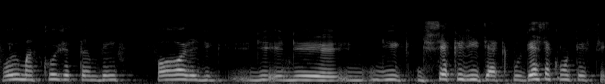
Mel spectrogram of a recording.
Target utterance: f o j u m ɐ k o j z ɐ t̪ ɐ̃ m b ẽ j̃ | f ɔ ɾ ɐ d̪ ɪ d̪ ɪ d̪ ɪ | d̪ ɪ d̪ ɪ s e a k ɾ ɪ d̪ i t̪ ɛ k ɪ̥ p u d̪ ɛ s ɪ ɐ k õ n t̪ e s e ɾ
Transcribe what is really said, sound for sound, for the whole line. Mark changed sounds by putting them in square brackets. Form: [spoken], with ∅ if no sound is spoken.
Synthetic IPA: f o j u m ɐ k o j z ɐ t̪ ɐ̃ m b ẽ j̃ | f ɔ ɾ ɐ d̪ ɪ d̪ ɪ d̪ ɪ | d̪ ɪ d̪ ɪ s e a k ɾ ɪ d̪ i t̪ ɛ k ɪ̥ p u d̪ ɛ s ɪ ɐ k õ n t̪ e s e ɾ

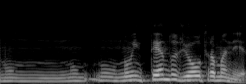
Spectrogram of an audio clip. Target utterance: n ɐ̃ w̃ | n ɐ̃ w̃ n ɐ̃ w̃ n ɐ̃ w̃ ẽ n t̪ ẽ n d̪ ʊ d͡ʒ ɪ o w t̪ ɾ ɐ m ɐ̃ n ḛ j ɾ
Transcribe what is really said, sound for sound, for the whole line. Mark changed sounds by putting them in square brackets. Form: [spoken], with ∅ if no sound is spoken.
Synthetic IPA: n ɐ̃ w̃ | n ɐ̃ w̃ n ɐ̃ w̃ n ɐ̃ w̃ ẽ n t̪ ẽ n d̪ ʊ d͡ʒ ɪ o w t̪ ɾ ɐ m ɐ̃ n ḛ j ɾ

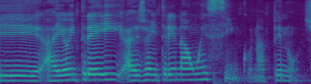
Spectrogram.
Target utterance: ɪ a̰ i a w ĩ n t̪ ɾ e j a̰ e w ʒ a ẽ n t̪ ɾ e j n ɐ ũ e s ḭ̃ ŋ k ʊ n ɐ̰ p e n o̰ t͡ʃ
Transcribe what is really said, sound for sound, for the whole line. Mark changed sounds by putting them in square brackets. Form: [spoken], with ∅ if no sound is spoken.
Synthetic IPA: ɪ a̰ i [e] w [ẽ] n t̪ ɾ e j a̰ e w ʒ a ẽ n t̪ ɾ e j n ɐ ũ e s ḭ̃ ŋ k ʊ n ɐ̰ p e n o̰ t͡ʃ

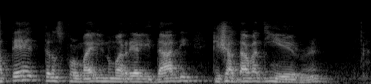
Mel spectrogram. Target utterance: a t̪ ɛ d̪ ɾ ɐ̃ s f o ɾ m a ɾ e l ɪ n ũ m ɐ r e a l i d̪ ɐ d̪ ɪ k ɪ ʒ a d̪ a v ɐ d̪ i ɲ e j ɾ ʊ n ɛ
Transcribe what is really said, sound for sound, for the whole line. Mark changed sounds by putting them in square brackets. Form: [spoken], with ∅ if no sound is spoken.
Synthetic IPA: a t̪ ɛ [t̪] ɾ ɐ̃ s f o ɾ m a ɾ e l ɪ n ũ m ɐ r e a l i d̪ [a] d̪ ɪ k ɪ ʒ a d̪ a v ɐ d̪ i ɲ e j ɾ ʊ n ɛ

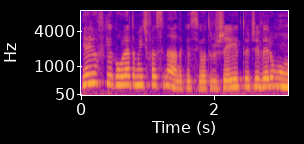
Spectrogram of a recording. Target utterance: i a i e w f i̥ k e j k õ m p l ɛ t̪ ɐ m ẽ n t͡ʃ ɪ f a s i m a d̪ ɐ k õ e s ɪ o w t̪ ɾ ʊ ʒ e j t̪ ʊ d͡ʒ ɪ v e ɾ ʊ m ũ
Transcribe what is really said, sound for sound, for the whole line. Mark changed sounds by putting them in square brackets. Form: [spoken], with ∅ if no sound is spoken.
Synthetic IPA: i a i e w f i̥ k e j k õ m p l ɛ t̪ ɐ m ẽ n t͡ʃ ɪ f a s i [n] a d̪ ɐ k õ e s ɪ o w t̪ ɾ ʊ ʒ e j t̪ ʊ d͡ʒ ɪ v e ɾ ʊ m ũ

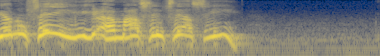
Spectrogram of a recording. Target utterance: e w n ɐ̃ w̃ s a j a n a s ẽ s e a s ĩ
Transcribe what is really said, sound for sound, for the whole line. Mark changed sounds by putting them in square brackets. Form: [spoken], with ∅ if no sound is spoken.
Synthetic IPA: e w n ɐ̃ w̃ s [e] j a [m] a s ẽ s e a s ĩ

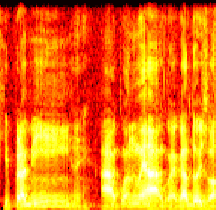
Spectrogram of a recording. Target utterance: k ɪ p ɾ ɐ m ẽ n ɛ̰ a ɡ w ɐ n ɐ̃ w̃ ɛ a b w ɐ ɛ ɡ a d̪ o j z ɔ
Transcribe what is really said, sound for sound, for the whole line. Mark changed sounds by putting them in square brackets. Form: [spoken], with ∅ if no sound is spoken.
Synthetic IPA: k ɪ p ɾ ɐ m [ĩ] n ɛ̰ a ɡ w ɐ n ɐ̃ w̃ ɛ a [ɡ] w ɐ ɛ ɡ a d̪ o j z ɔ

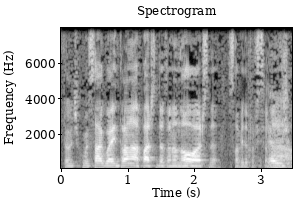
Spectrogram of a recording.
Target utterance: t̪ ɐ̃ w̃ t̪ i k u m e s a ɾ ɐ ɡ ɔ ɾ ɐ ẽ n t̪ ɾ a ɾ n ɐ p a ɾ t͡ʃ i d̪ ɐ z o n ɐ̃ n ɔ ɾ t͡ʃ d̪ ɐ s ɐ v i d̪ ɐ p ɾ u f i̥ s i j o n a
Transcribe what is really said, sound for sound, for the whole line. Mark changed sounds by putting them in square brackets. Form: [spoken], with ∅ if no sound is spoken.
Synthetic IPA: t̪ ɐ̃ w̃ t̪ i k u m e s a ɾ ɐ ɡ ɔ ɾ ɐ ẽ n t̪ ɾ a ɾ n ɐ p a ɾ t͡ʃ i d̪ ɐ z o n [ɐ] n ɔ ɾ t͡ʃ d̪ ɐ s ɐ v i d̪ ɐ p ɾ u f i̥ s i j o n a

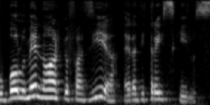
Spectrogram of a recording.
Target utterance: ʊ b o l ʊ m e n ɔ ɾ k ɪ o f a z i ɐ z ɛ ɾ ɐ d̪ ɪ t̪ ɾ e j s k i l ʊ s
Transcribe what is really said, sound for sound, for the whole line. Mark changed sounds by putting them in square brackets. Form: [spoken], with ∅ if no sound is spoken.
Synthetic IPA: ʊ b o l ʊ m e n ɔ ɾ k ɪ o f a z i ɐ [∅] ɛ ɾ ɐ d̪ ɪ t̪ ɾ e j s k i l ʊ s

